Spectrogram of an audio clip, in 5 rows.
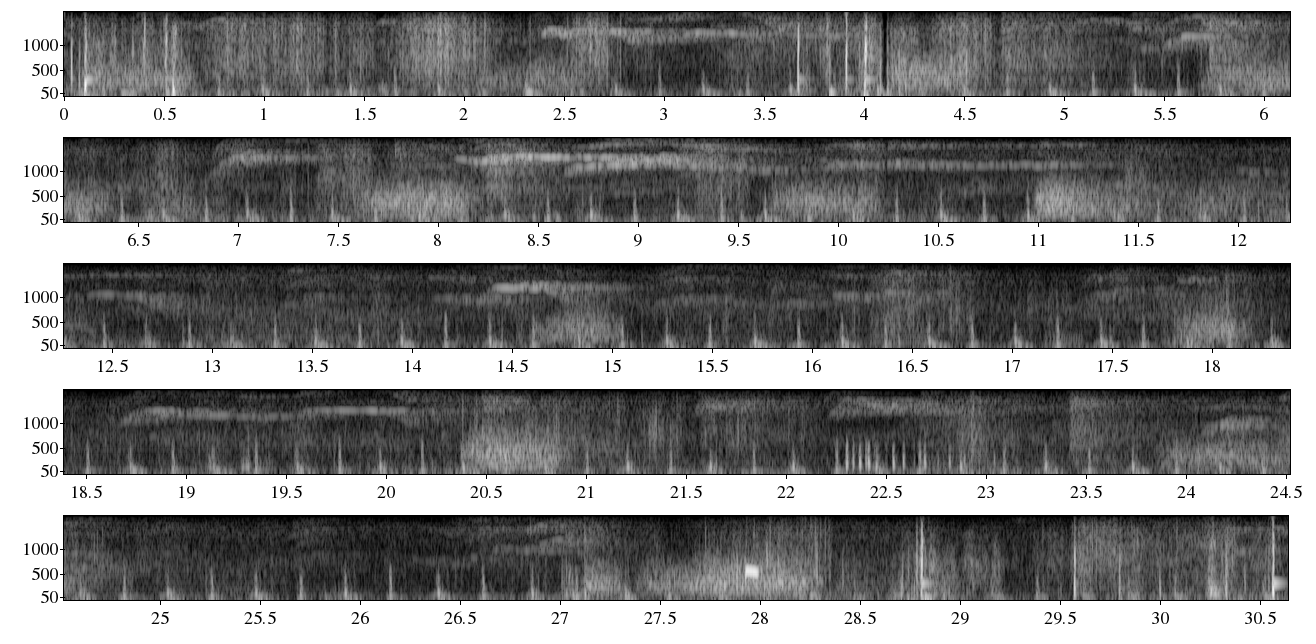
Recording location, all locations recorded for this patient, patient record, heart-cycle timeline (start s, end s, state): mitral valve (MV)
aortic valve (AV)+pulmonary valve (PV)+tricuspid valve (TV)+mitral valve (MV)
#Age: Child
#Sex: Male
#Height: 109.0 cm
#Weight: 22.9 kg
#Pregnancy status: False
#Murmur: Absent
#Murmur locations: nan
#Most audible location: nan
#Systolic murmur timing: nan
#Systolic murmur shape: nan
#Systolic murmur grading: nan
#Systolic murmur pitch: nan
#Systolic murmur quality: nan
#Diastolic murmur timing: nan
#Diastolic murmur shape: nan
#Diastolic murmur grading: nan
#Diastolic murmur pitch: nan
#Diastolic murmur quality: nan
#Outcome: Abnormal
#Campaign: 2014 screening campaign
0.00	11.67	unannotated
11.67	11.80	diastole
11.80	11.90	S1
11.90	12.02	systole
12.02	12.10	S2
12.10	12.26	diastole
12.26	12.32	S1
12.32	12.46	systole
12.46	12.52	S2
12.52	12.66	diastole
12.66	12.74	S1
12.74	12.86	systole
12.86	12.94	S2
12.94	13.08	diastole
13.08	13.18	S1
13.18	13.28	systole
13.28	13.36	S2
13.36	13.50	diastole
13.50	13.60	S1
13.60	13.70	systole
13.70	13.78	S2
13.78	13.94	diastole
13.94	14.04	S1
14.04	14.14	systole
14.14	14.24	S2
14.24	14.38	diastole
14.38	14.48	S1
14.48	14.58	systole
14.58	14.66	S2
14.66	14.82	diastole
14.82	14.93	S1
14.93	15.02	systole
15.02	15.12	S2
15.12	15.26	diastole
15.26	15.34	S1
15.34	15.46	systole
15.46	15.54	S2
15.54	15.70	diastole
15.70	15.80	S1
15.80	15.90	systole
15.90	16.00	S2
16.00	16.14	diastole
16.14	16.24	S1
16.24	16.34	systole
16.34	16.44	S2
16.44	16.58	diastole
16.58	16.66	S1
16.66	16.78	systole
16.78	16.86	S2
16.86	17.02	diastole
17.02	17.10	S1
17.10	17.20	systole
17.20	17.30	S2
17.30	17.44	diastole
17.44	17.52	S1
17.52	17.64	systole
17.64	17.71	S2
17.71	17.86	diastole
17.86	17.98	S1
17.98	18.07	systole
18.07	18.16	S2
18.16	18.30	diastole
18.30	18.38	S1
18.38	18.48	systole
18.48	18.56	S2
18.56	18.72	diastole
18.72	18.80	S1
18.80	18.92	systole
18.92	19.00	S2
19.00	19.14	diastole
19.14	19.22	S1
19.22	19.34	systole
19.34	19.42	S2
19.42	19.56	diastole
19.56	19.64	S1
19.64	19.76	systole
19.76	19.84	S2
19.84	19.96	diastole
19.96	30.64	unannotated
